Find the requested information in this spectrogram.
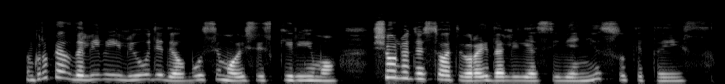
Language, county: Lithuanian, Kaunas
